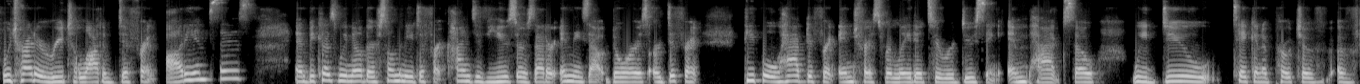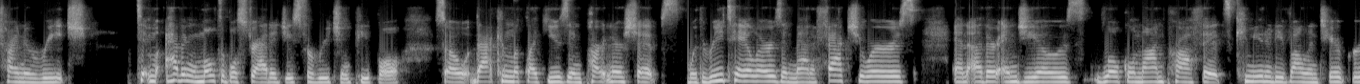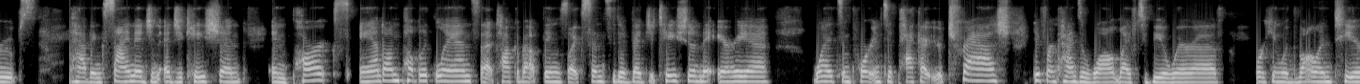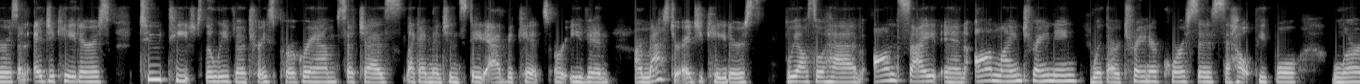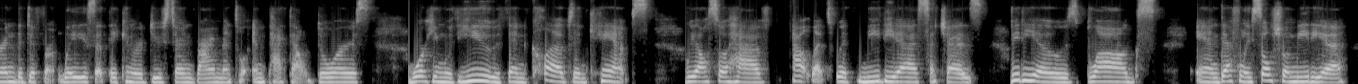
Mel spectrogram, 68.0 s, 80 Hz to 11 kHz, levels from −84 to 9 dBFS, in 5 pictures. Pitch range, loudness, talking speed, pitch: 175-200 Hz, -16 LUFS, 160 wpm, 185 Hz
